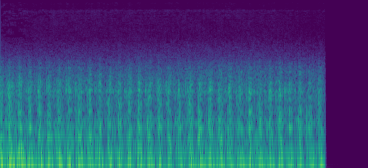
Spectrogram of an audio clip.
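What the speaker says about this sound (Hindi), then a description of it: "ये है हेलीकॉप्टर। अंग्रेजी में कहते हैं हेलीकॉप्टर।" A helicopter's rotor chops steadily in a loud, fast throbbing drone that holds level, then cuts off abruptly.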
